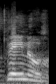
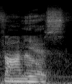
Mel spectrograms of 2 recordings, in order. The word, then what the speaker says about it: Thanos: Thanos. No. Sorry, I'm tainted with... I have family. Tantos. That food Tantos? It's Thanos, by the way, not Thanos.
